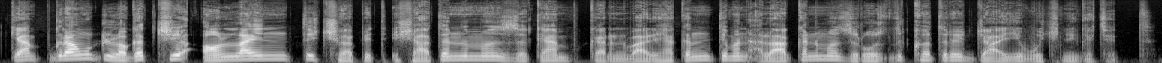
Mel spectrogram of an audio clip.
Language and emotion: Kashmiri, neutral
